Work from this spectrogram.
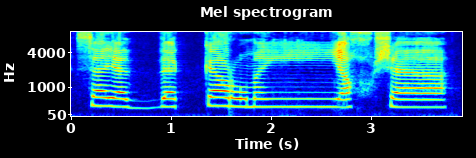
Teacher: خا حروف التفخیم میں سے ہے، مطلب ہم اسے بھاری آواز میں پڑھیں گے. کلمت یخشی کے آخر میں مد طبیعی ہے، 2 حرف کے برابر ہم اپنی آواز لمبی کریں گے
